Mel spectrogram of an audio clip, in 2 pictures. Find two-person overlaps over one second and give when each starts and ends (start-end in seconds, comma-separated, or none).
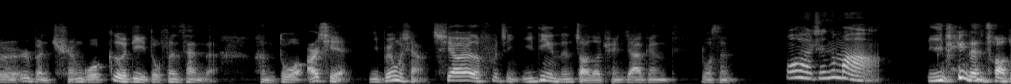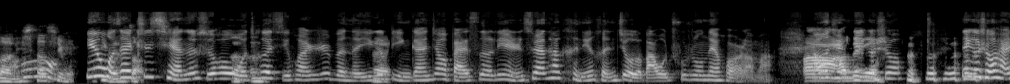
10.2-11.6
